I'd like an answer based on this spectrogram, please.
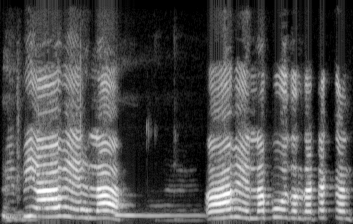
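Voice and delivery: loud, high, indignant call; angry complaint. Acted. Mother angrily calls grandmother to see the broken bottle. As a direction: demand she come look.

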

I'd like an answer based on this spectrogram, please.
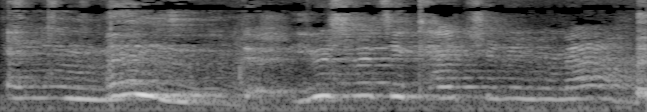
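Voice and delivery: high laughing protest. Real, not acted. Laughing egg fight.

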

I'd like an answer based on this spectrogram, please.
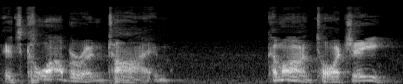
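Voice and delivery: rough rock-hero battle cry, slow then rising; The Thing. Acted. Rock hero rallying his teammate, The Thing voice. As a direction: roar it like a cartoon rock brute. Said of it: "happened to be the rock thing".

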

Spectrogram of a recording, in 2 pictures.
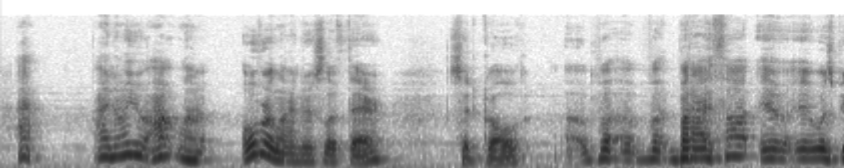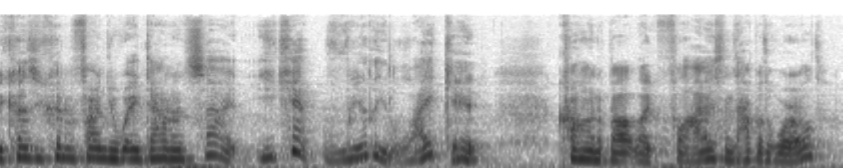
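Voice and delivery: high, eager little gnome pleading. Acted. Gnome Golg explaining to the prince and friends, high and eager. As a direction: squeak it out like a small underground gnome.

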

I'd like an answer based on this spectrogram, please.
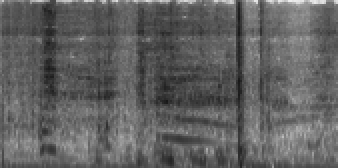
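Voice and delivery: high falling burst of laughter. Real, not acted. Laughing at the men's teasing, high laugh.

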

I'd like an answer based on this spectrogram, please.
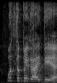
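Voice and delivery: loud, high, indignant demand; acted indignant outburst; angry demand. A narrator's reading. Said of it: "I demanded angrily".

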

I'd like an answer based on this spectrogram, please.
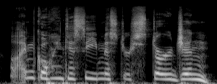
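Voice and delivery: high-pitched raging threat; enraged. A narrator's reading. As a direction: rage it in a high, furious cry. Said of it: "Elmer raged".

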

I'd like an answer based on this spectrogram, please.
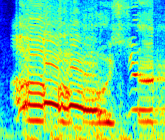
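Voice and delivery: high, loud startled scream; panicked scream. Real, not acted. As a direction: scream as if ambushed. Gets chased by enemies.

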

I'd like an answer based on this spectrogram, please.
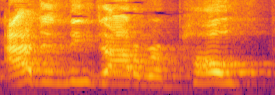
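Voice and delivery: normal talking voice

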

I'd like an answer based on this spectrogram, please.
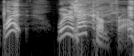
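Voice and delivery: imitating the manager, pitch jumping high in disbelief; a baffled, high squeak of a question; confused surprise. Coworker hears a strange word, high baffled surprise. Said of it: "and he was just like".

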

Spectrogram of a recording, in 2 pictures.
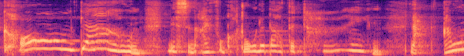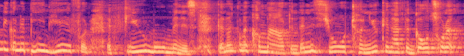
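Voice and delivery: very high, fast squeaky dog voice; dog hushing cat. Acted. Dog hurriedly soothes his friend at the door, squeaky and fast. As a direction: rattle it off high and quick.

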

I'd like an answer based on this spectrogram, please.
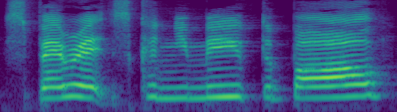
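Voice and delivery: loud, high call to spirits. Real, not acted. Ghost hunter asking spirits to move the ball, calling out.

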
